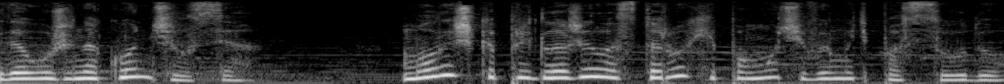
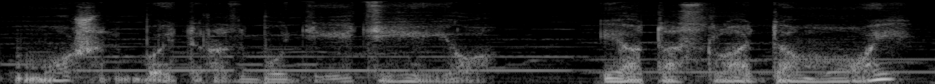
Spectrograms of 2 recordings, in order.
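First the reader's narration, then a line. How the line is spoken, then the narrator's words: Old man's whispered question. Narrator (Russian): шепотом спросил старик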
